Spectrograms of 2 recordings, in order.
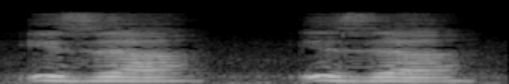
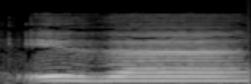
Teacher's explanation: ذال میں buzzing sound نہیں آتی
